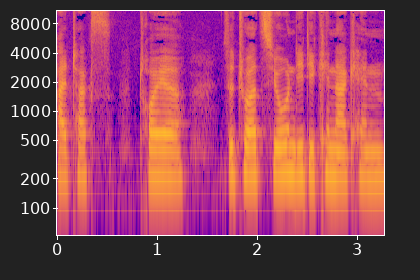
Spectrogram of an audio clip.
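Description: At a very slow pace, the speech has flat, monotone intonation on a very clean recording with a silent background. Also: woman. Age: 20s. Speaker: daycare educator. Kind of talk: informational podcast talk. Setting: office.

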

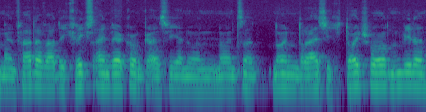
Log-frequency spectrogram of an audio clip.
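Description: This man has a medium-pitched voice with monotone, flat intonation. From Province of Posen (former eastern Germany), raised in Lower Saxony from age 8. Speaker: retired volunteer fire chief. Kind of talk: interview.

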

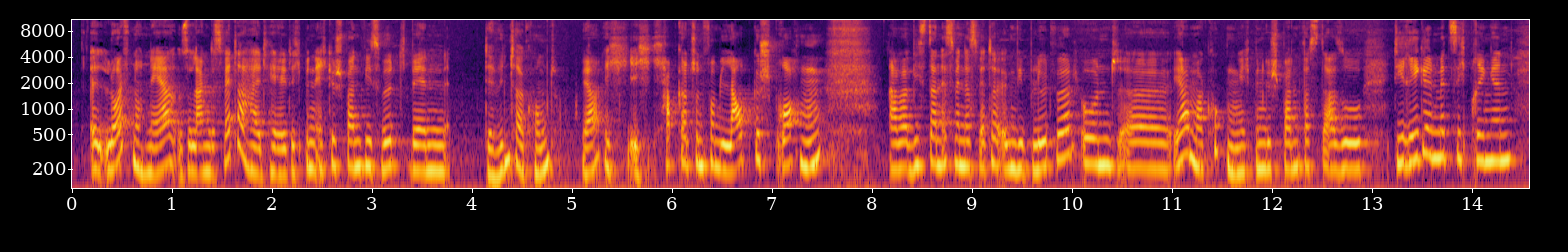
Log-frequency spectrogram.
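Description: A woman at a medium pitch talks at a fairly quick pace with ordinary pitch variation and very even loudness, over noticeable background noise. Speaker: podcast co-host and food blogger. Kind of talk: casual chat. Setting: studio.

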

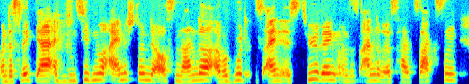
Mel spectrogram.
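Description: A woman with a Swabian accent, medium in pitch, at a fairly quick pace with fairly even intonation and hardly any pauses. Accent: Swabian dialect, noticeable. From Swabian Alb, Baden-Württemberg. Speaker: startup founder and cyclist. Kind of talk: interview.

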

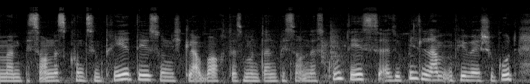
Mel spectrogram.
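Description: A woman speaks at a medium pitch. Noticeable noise sits in the background. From Austria, Tyrol (Zillertal). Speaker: theatre maker and festival founder. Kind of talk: interview. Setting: outdoors in a garden. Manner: hesitant, many fillers.

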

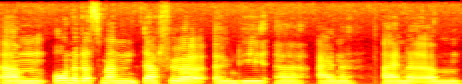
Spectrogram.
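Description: Her intonation is monotone and flat as the woman speaks. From Brussels, Belgium. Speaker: neighbourhood café organiser. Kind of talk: casual interview.

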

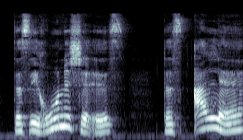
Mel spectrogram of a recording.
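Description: A woman's medium-pitched voice, a normal speaking voice with lively intonation, on a very clean recording with a silent background. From Austria (grew up there after arriving as a refugee). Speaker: radio host and event organizer. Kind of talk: scripted monologue.

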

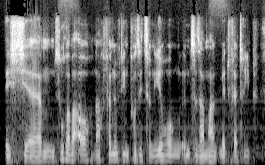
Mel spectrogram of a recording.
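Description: Over music in the background, a man with a fairly low pitch speaks at a moderate pace. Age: 50s. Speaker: sales and marketing consultant. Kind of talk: interview.

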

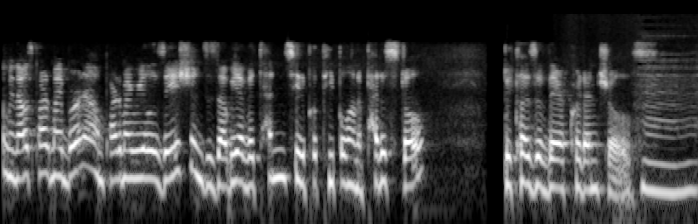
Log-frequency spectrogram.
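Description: A woman with a New York accent talks very fast, her fairly high pitch moving with ordinary variation. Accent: New York American. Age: 30s. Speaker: executive and life coach. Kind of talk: interview conversation.

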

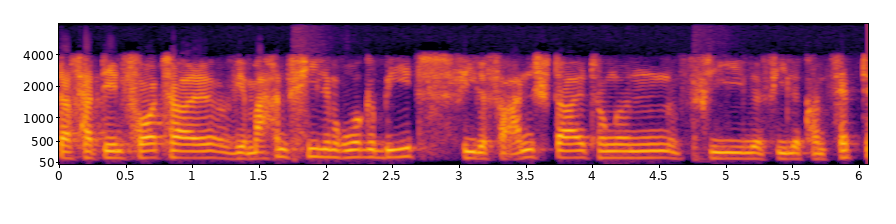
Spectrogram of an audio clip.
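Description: A man with a plain, everyday voice speaks at a medium pitch and moderate pace, his pitch varying in an ordinary way. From Ruhr area, Germany (Oberhausen). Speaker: agency owner. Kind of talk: interview. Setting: remote connection.

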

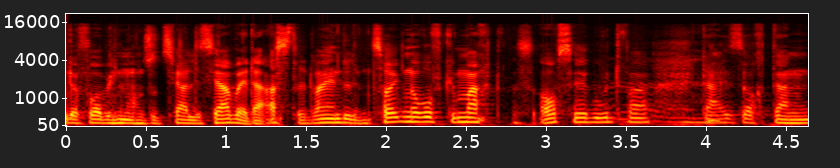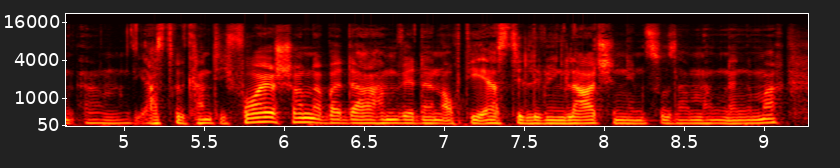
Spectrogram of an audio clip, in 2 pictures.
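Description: Very fast speech from a man, ordinary in its pitch variation. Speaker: rapper and family doctor. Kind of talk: casual interview.

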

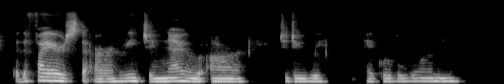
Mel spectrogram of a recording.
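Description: A woman with an Aberdeen accent, very deep and low in pitch, somewhat breathy, dark and mellow in tone, with monotone, flat intonation at a moderate pace. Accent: Scottish, north-east (Aberdeen). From Scotland, Aberdeen. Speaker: poet. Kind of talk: interview conversation. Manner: halting.

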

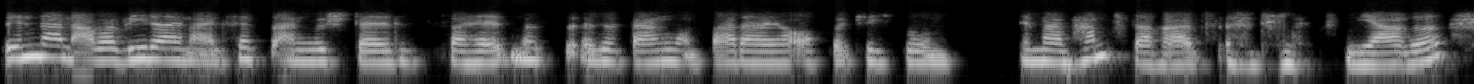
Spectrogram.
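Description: A woman talks at a moderate pace with a medium pitch and ordinary pitch variation. She has a normal speaking voice. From Germany, Essen. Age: 30s. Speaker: network marketer. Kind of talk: interview.

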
